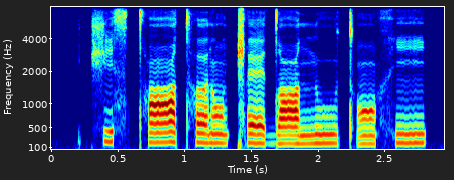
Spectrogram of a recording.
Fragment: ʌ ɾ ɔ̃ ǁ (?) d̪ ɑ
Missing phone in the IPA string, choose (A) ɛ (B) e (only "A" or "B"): A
